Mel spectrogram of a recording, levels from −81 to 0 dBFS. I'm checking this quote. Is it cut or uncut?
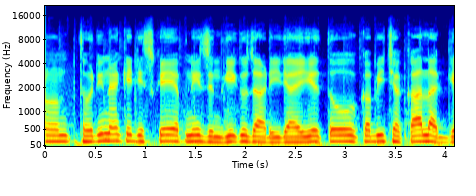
uncut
